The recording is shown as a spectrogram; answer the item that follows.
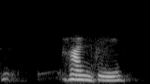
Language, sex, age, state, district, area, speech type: Punjabi, female, 30-45, Punjab, Firozpur, rural, conversation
